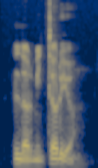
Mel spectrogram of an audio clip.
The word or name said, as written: El Dormitorio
